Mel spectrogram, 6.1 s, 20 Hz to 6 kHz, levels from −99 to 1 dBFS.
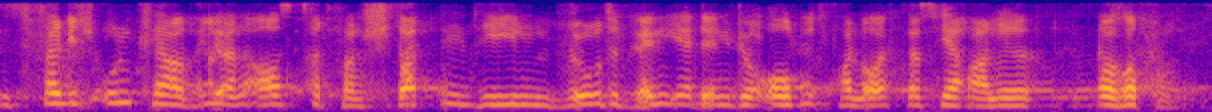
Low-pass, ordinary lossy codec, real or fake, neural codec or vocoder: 5.4 kHz; none; fake; codec, 24 kHz, 1.5 kbps, HILCodec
